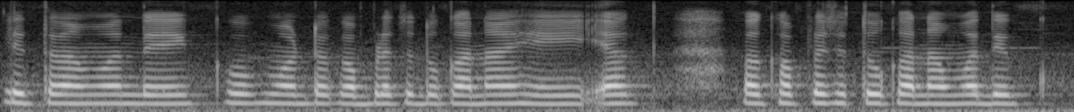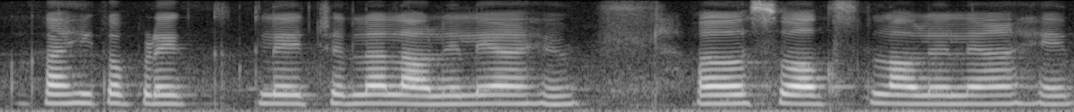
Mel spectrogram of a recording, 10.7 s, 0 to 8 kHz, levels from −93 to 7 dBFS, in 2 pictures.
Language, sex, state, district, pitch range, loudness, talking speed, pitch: Marathi, female, Maharashtra, Pune, 230-245 Hz, -18 LUFS, 105 wpm, 235 Hz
